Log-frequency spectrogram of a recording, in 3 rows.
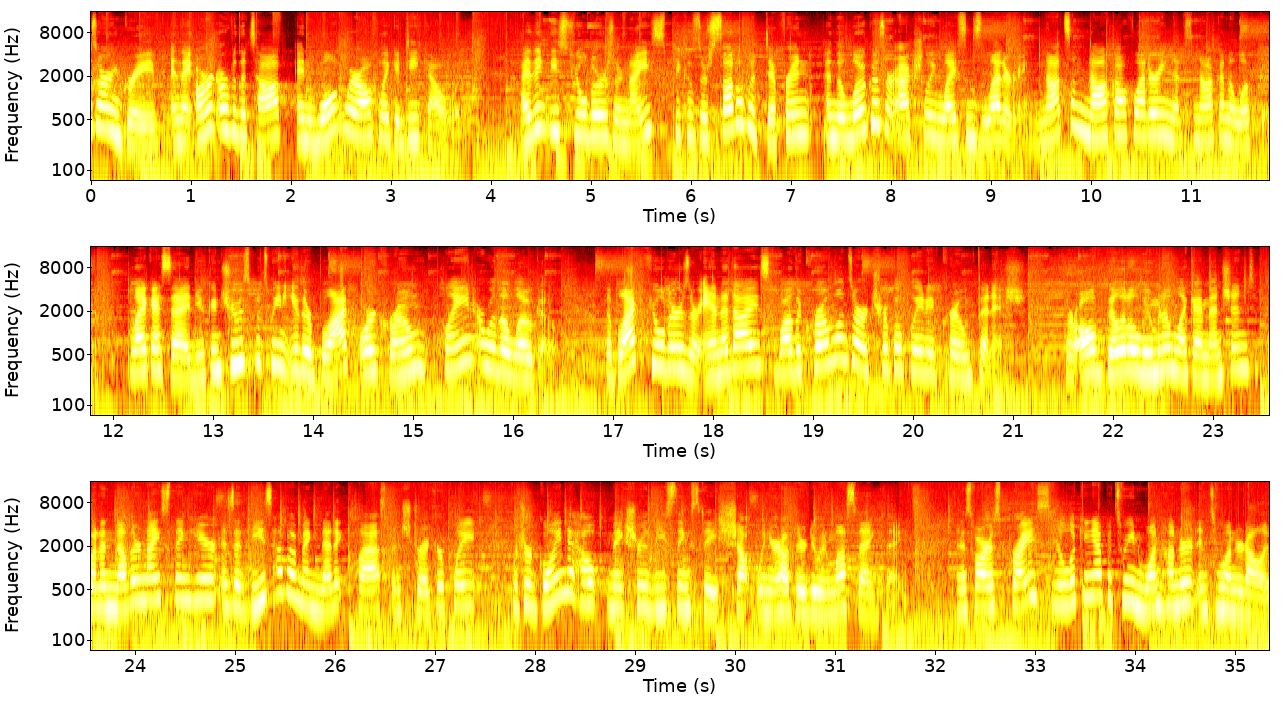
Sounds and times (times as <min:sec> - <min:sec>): Speech: 0:00.0 - 0:03.7, 0:04.3 - 0:16.4, 0:17.0 - 0:35.3
Music: 0:00.0 - 0:35.3.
